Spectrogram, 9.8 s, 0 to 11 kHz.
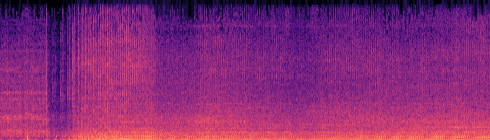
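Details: Troy-Bilt Mustang zero-turn mower with 88 hours that stopped and wouldn't restart, run after replacing a bad fuse: starter cranks briefly, engine catches and settles into an even steady drone without stumbles; normal start and idle.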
